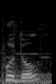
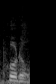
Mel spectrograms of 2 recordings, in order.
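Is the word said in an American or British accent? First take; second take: British; American. First: It is said with a British accent. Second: It is said with an American accent. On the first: "Con pronunciación británica" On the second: "Pronunciación americana"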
